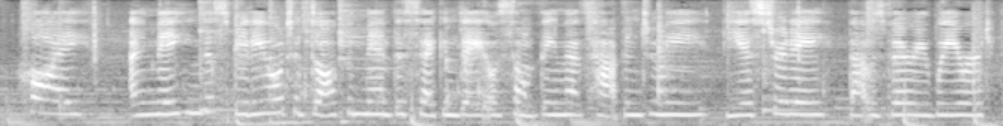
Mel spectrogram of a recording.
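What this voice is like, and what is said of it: Irish-sounding accent. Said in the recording (Dutch): “met een rare stem ... I woke up with an Irish accent ... plots geen Australisch, maar een Iers accent”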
